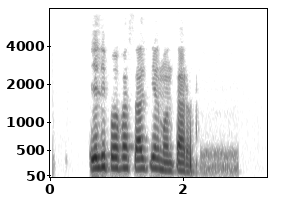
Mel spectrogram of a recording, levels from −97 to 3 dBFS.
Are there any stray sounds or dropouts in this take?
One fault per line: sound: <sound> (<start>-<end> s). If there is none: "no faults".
no faults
